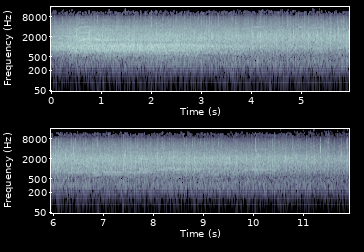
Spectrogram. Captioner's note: applause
